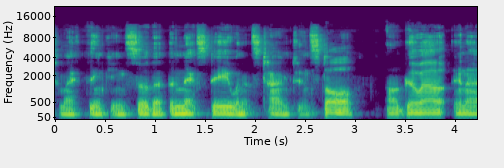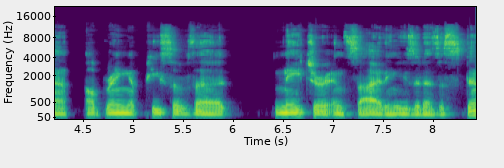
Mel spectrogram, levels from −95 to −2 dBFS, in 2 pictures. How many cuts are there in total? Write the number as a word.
one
